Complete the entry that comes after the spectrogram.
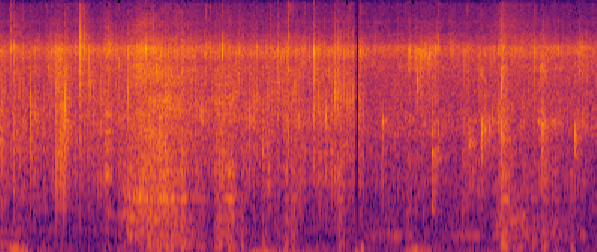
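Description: Chopped cubed onion and pepper with a little salt hit a hot pan for lamb karahi, giving a continuous, lively sizzle with crackles and faint stirring, close and without any talking.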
